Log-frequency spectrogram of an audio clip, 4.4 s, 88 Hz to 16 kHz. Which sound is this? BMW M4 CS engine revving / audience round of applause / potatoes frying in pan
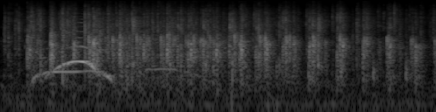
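audience round of applause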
